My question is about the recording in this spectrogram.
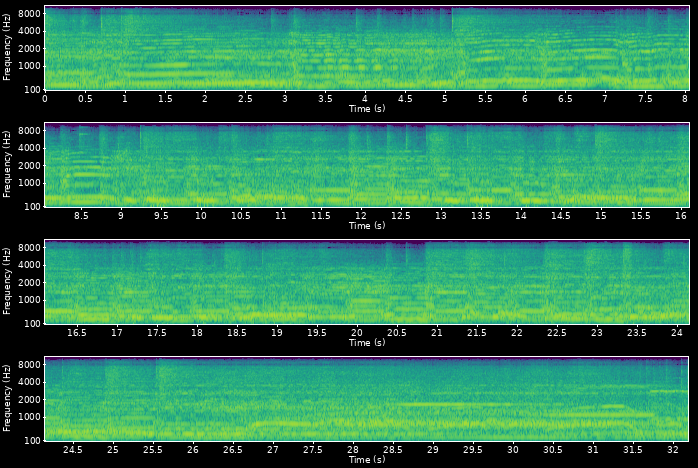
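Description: Death metal band playing live, led by riffing electric guitars over sharp percussive hits. In the last few seconds the guitar plays bent, wavering notes.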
